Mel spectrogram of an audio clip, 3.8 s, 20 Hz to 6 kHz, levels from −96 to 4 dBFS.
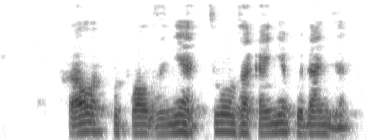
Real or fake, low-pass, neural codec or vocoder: fake; 5.4 kHz; vocoder, 22.05 kHz, 80 mel bands, Vocos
